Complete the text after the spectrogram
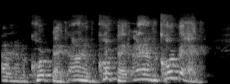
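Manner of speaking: put-on frantic panicked talk, breakneck speed, pitch climbing. At the airport before security, retelling Heather's outburst, imitating Heather's panicked rush. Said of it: "with a panic, like talking 500 miles an hour".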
